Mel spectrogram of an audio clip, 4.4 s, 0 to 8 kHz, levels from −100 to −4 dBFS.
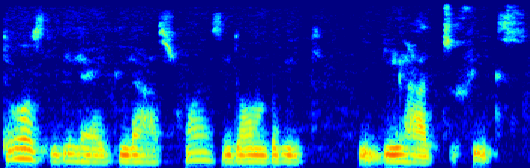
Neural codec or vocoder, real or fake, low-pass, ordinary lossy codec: none; real; 7.2 kHz; none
